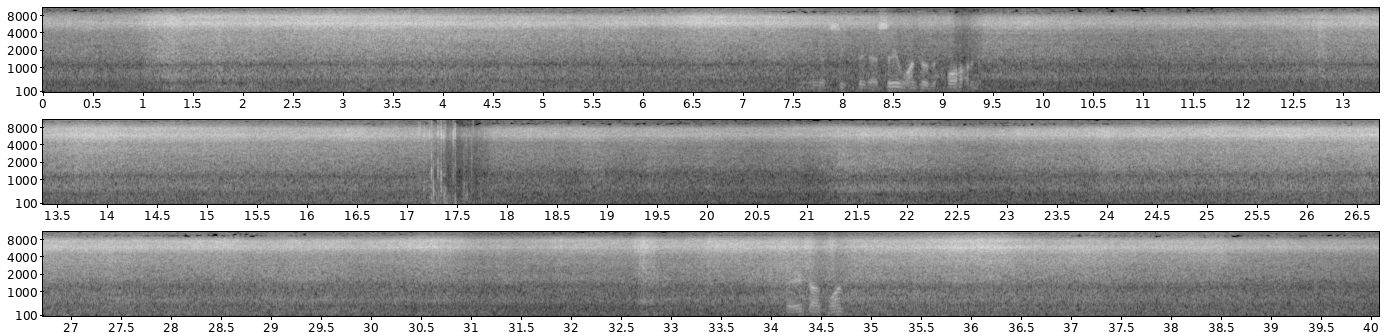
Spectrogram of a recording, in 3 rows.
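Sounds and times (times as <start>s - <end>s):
surf breaking on rocks: 0.0s - 40.0s.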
